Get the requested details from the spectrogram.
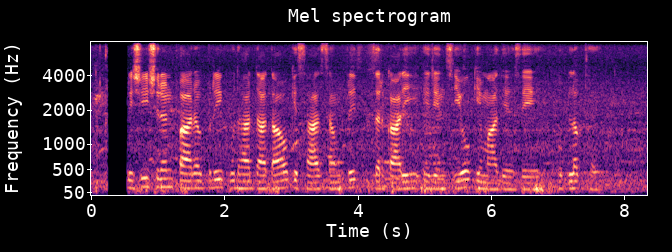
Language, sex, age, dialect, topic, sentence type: Hindi, male, 18-24, Marwari Dhudhari, agriculture, statement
